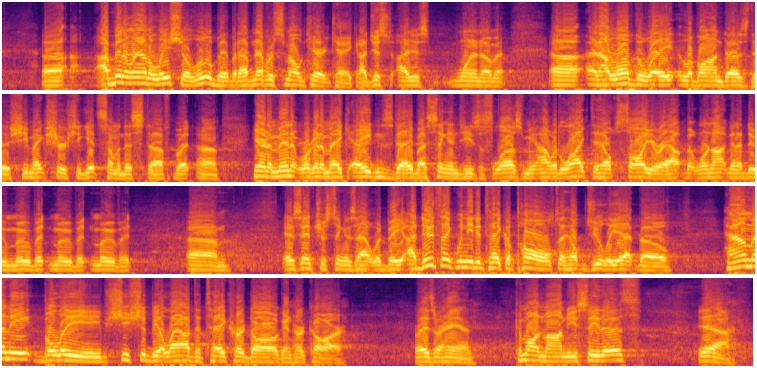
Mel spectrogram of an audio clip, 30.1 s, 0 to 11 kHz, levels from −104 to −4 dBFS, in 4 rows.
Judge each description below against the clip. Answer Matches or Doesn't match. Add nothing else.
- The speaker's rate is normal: Doesn't match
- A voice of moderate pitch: Doesn't match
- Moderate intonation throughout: Matches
